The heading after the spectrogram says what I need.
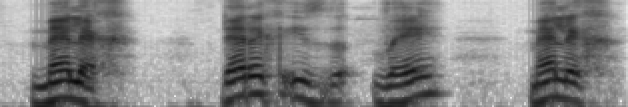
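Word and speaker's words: מלך: Second, the shwa is silent when it occurs under the last letter. Derech, melech. Derech, melech.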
